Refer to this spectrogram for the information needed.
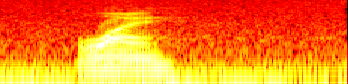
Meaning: an expression of sadness (like crying) by making such a sound; boo-hoo; waa
- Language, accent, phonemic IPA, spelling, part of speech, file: French, Canada, /wɛ̃/, ouin, noun, Qc-ouin.ogg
